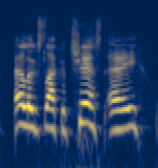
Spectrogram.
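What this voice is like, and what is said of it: Imperfect put-on Canadian accent. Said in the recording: “I don't feel so bad about my non-Canadian accent because I don't believe yours is spot on either.”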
